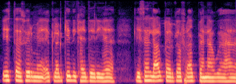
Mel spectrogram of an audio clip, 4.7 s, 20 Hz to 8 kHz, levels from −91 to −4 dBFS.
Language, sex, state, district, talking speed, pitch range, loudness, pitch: Hindi, male, Jharkhand, Palamu, 215 wpm, 135-145 Hz, -15 LUFS, 140 Hz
